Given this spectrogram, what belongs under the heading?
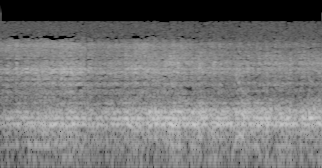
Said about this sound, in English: Train's coming in on the next track.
